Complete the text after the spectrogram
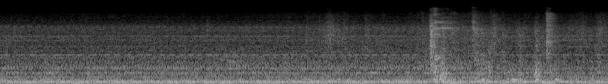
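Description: A train engine idles with a low, steady hum.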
